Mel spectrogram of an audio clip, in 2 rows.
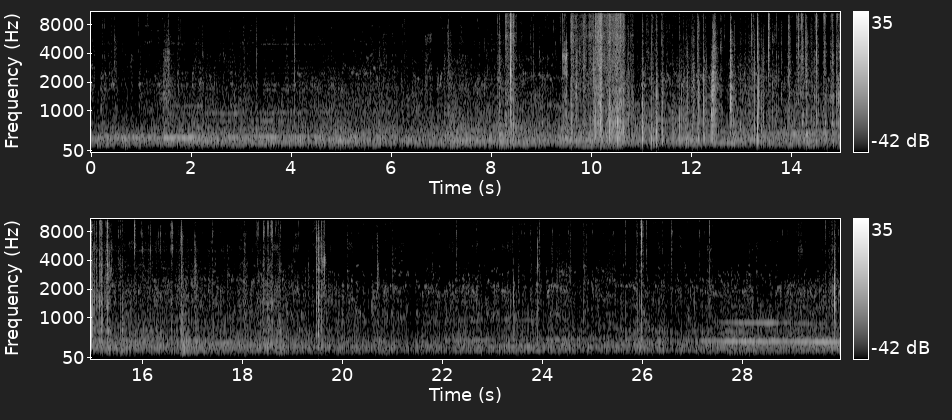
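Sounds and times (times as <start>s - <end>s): light clicks taps and scraping: 8.1s - 19.7s.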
